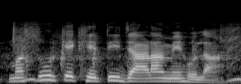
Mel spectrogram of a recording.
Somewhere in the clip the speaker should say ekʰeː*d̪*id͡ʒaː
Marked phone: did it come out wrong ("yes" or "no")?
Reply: yes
